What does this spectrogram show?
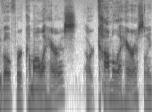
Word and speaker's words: Kamala: could very easily vote for Kamala Harris or Kamala Harris let me pronounce it correctly mhm or or Donald Trump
